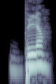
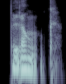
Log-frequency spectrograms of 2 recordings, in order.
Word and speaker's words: blanc: That's white bl. And by the way, just a little side note here. Don't pronounce the C at the end of bl the color white. Bl, not blanc.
